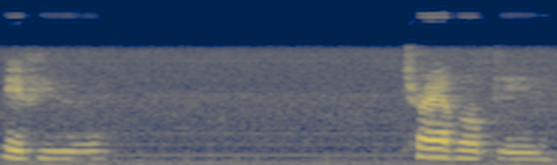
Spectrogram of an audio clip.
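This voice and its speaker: A woman's voice: lowish voice, steady tone, extremely slow. Woman, crochet vlogger, casual chat to camera, folksy, joking, slightly dull lo-fi recording. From northern Michigan.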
